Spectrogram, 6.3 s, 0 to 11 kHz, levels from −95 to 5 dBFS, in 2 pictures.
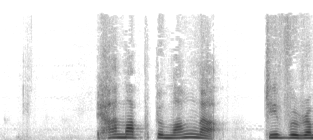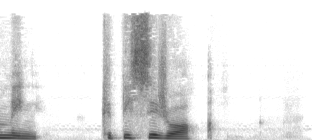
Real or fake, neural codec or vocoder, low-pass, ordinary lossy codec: fake; codec, 16 kHz in and 24 kHz out, 0.6 kbps, FocalCodec, streaming, 4096 codes; 9.9 kHz; MP3, 48 kbps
